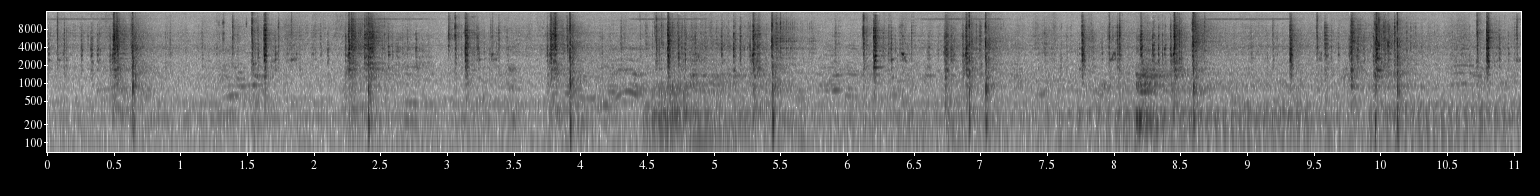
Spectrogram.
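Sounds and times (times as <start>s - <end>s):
steady engine hum: 0.0s - 11.0s
sharp knocks and clacks: 1.6s - 11.0s.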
